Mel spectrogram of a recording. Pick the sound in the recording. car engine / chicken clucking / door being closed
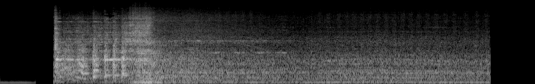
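car engine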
